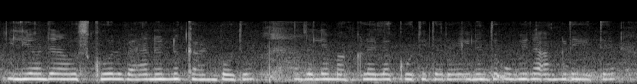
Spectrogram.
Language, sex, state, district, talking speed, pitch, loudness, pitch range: Kannada, female, Karnataka, Belgaum, 130 wpm, 240 Hz, -13 LUFS, 235-245 Hz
